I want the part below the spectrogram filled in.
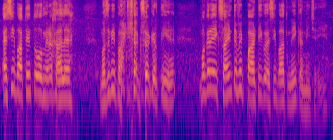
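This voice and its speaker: Man, lively travel vlogger, high voice, faint background noise. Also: a little fast. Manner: lively, explains to the camera. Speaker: vlogger and political commentator. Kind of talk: casual travel vlog narration.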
